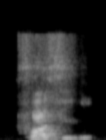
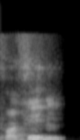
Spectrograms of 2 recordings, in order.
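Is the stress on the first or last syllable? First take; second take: first; last. First: The stress falls on the first syllable. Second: The stress falls on the last syllable. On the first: The speaker calls it right. "dice fácil" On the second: The speaker calls it wrong. "Uno no dice fácil"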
